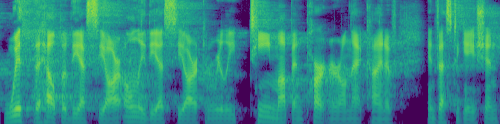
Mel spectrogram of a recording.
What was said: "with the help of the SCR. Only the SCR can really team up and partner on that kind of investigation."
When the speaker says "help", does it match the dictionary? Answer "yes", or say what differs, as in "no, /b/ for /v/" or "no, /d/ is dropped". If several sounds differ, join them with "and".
yes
